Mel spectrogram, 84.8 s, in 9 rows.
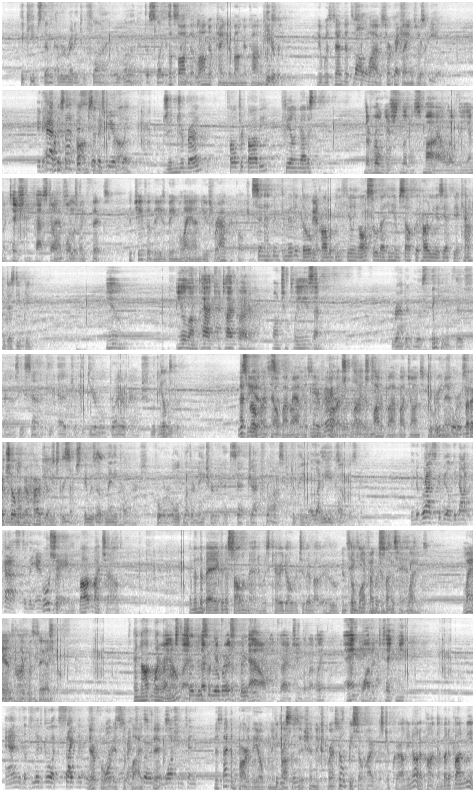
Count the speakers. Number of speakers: five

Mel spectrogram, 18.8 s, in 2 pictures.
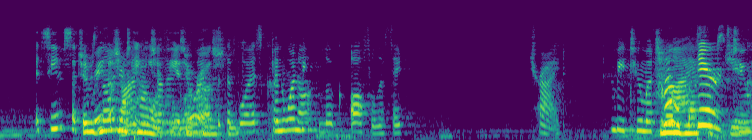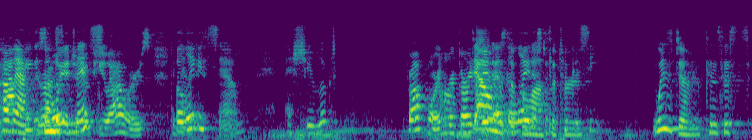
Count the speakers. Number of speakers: four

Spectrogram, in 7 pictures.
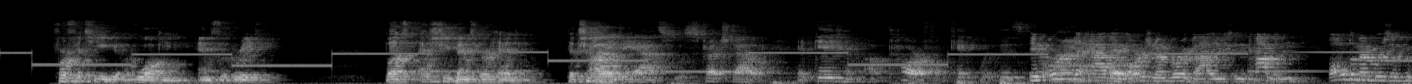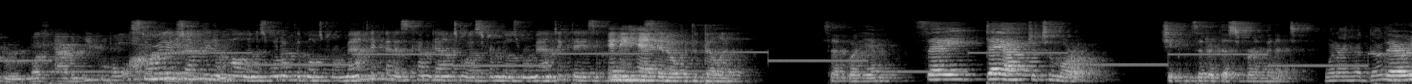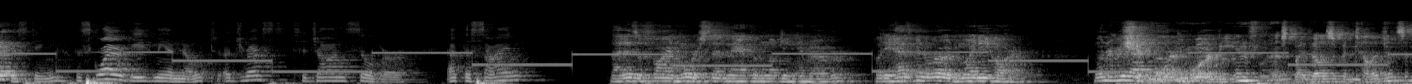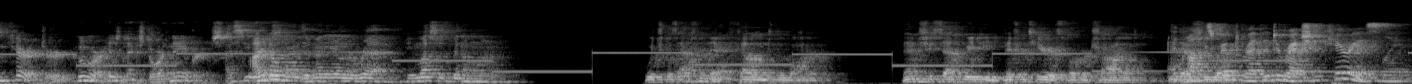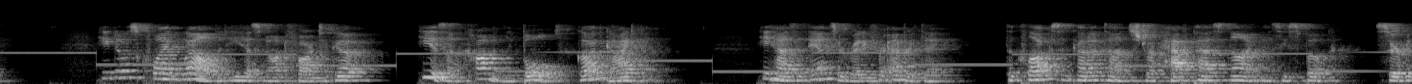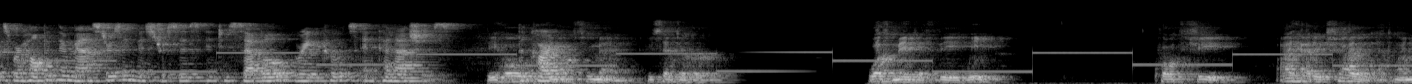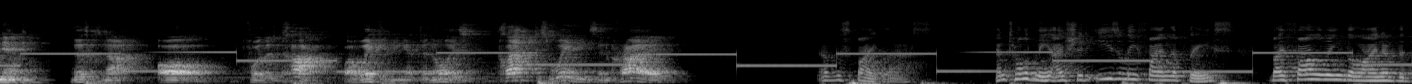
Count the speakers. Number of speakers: nine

